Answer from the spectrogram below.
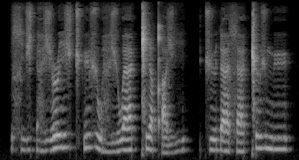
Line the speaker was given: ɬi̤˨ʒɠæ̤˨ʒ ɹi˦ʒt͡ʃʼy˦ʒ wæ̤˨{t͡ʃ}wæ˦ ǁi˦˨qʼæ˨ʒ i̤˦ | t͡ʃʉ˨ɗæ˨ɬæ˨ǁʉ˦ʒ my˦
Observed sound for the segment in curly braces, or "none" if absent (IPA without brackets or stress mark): ʒ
